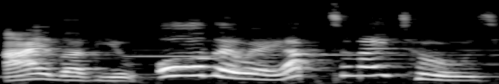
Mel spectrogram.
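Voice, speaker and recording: At a moderate pace, a woman performs a put-on character voice over clear background noise. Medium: read story. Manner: eager, affectionate.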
